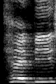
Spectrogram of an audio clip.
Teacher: Təbii sözündə də eyni ilə sonundakı i hərfindən biri düşür, biri uzun tələffüz olunur.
